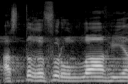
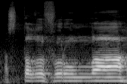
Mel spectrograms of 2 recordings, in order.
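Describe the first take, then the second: First: The word ends with an 'i' vowel. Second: The word ends with an 'a' vowel. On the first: The speaker calls it wrong. "അപ്പോൾ അത് രണ്ടും തെറ്റാണ്" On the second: The speaker calls it right. "ഹാഇന് ഫത്ഹ് കൊടുത്തുകൊണ്ട് തന്നെ ഉച്ചരിക്കാൻ"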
